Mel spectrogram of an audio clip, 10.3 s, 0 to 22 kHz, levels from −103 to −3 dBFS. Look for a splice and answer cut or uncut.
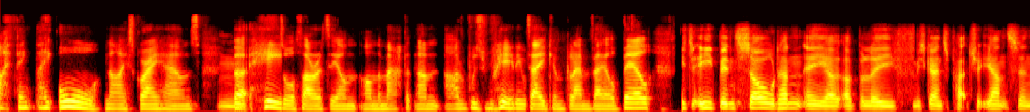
cut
